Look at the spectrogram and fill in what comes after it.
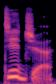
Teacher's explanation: Because the D sound and the Y sound blend together to make a D sound.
